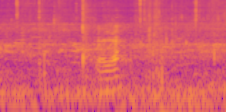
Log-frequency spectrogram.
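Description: A short spoken word over outdoor background noise with a steady low hum; otherwise only speech.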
